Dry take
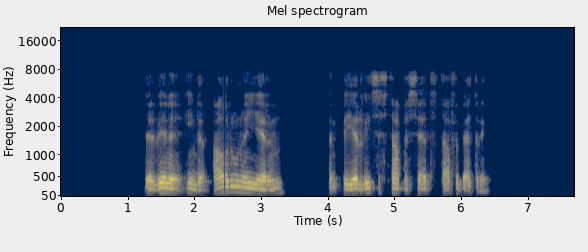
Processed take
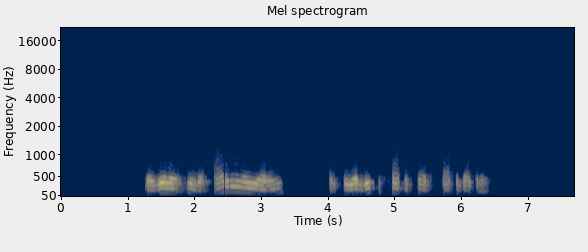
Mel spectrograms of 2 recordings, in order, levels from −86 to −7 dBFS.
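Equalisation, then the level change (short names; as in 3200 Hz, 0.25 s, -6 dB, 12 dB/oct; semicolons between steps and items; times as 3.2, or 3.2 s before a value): HPF 120 Hz 6 dB/oct; ladder low-pass 410 Hz, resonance 50%; -4.5 dB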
